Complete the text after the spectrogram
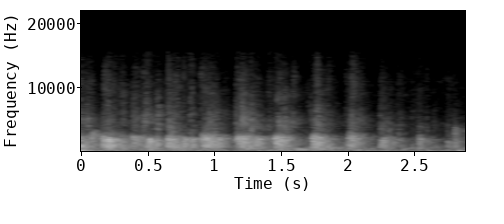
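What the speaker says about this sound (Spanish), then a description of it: "Un aplauso para el charlista." Audience at a seminar clapping for a lecturer before his talk, a modest group whose claps come in fairly regular bursts at moderate volume.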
